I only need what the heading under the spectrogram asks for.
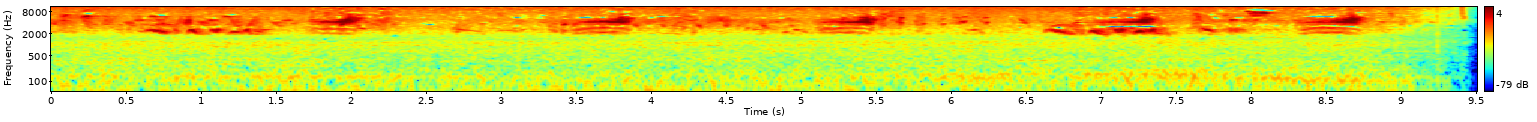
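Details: Ruby-throated hummingbirds at a sanctuary in Pomfret, Connecticut, in July, with bursts of high squeaky chittering notes in clusters every second or two over a steady low rumble.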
